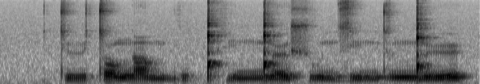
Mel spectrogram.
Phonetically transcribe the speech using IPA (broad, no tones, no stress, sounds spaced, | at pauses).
t ʉ t ɔ ŋ ɑ m b u ǃʰ i ŋ͡ǃ œ ʃ u n z i n d ɵ ŋ͡ǃ ø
